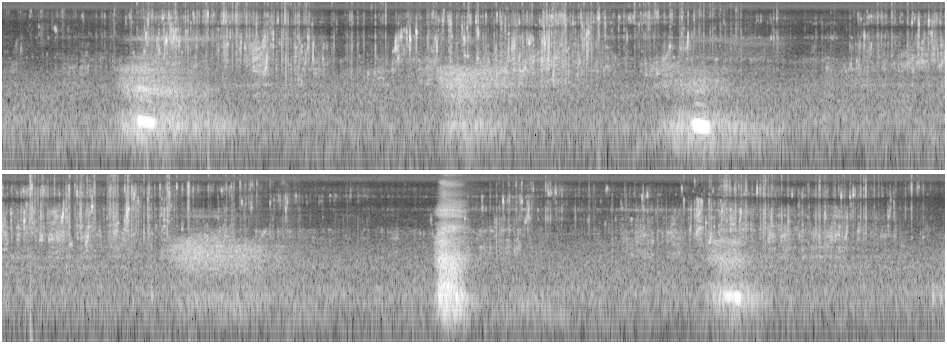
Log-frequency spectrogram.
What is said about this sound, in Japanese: シュワシュワで頭いっぱいになっちゃうね。頭の中に直接炭酸を流し込まれてるイメージ。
